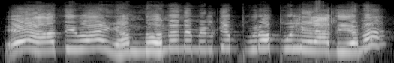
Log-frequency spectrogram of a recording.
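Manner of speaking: high-pitched little mouse voice; boastful mouse. Acted. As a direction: brag to the elephant, high, rising at the end. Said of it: "चूहे का dialogue सुनिए". (ऊँची आवाज़ में डींग मारता चूहा)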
